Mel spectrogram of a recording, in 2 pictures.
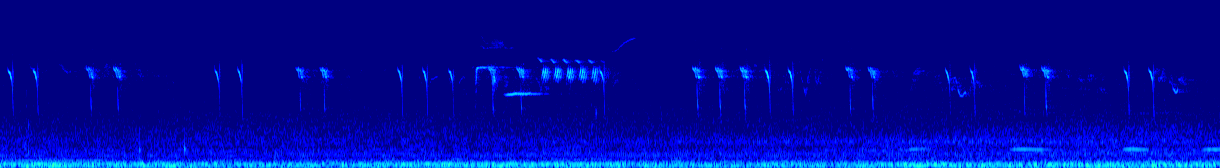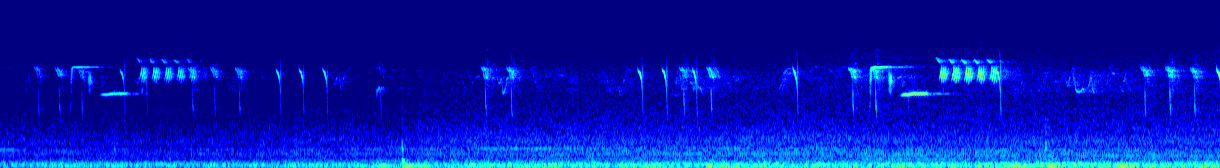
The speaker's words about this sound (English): Recording wild bird.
